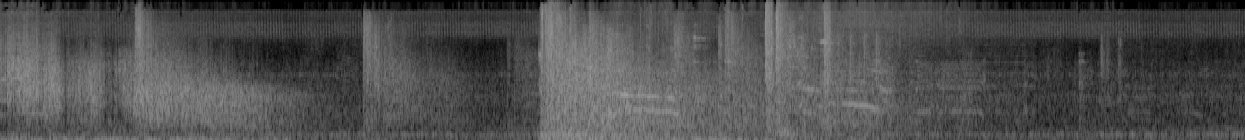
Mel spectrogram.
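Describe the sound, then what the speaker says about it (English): Mortar explosion in a WWII battle video game set in Italy, a sudden loud blast at mid-clip followed by rumbling debris, amid scattered distant gunfire and battlefield noise. "mortar, of course"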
